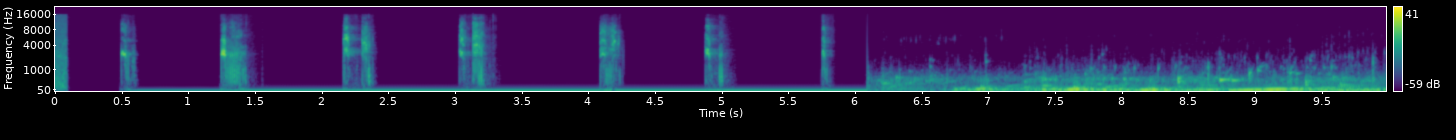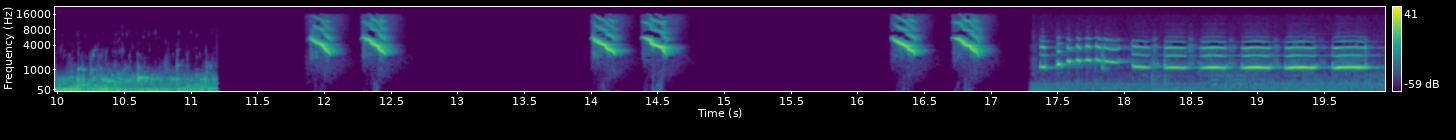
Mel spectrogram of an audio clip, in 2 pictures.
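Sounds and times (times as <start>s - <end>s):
low underwater rumble: 0.7s - 11.2s.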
